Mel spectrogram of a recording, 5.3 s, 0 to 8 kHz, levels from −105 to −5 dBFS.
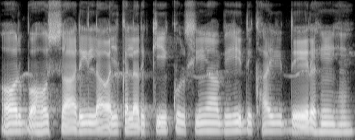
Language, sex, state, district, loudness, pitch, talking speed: Hindi, male, Uttar Pradesh, Lucknow, -17 LUFS, 120 Hz, 135 wpm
